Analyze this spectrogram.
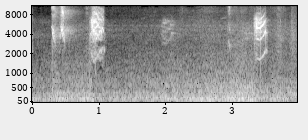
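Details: Female double-collared seedeater calling, a call breeders use to excite and stimulate males; a few short, high, sharp chirps spaced across the seconds, with a faint slurred note between them against a quiet hiss.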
